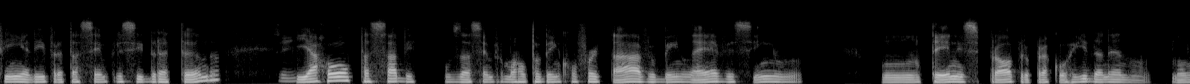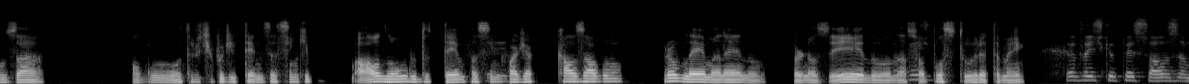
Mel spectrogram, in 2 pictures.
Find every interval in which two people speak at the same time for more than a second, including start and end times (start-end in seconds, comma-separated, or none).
none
